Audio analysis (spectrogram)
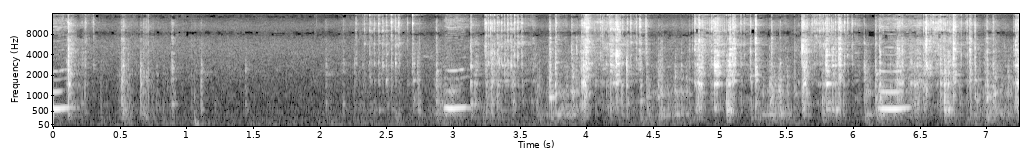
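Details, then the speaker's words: Seized riding mower engine, plugs removed, crank turned by hand after freeing: slow irregular clicks and scraping grinds; owner suspects camshaft and crankshaft gears meshing, rings possibly damaged with low compression. "You can hear it like grinding inside the gears. I think it's probably the camshaft and the crankshaft gear probably meshing."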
